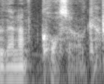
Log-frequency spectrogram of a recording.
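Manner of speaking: soft unvoiced whisper of loyalty; whispered promise. Devoted friend whispering his promise to come along. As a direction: breathe the promise, barely voiced.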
